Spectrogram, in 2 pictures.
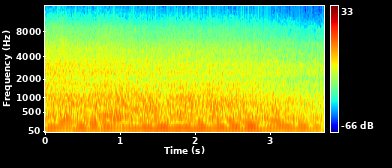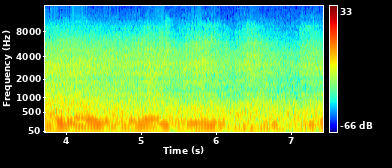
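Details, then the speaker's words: Exmark EC21KA Commercial 21 walk-behind mower with a Kawasaki FJ180, started after a new primer bulb and reassembly: steady drone sags and stumbles as it loses power; engine starved of fuel and dying once warmed up, stalling. "so okay so we have a little bit of a deeper issue than i anticipated it's just getting starved something's happening with the fuel at some point"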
